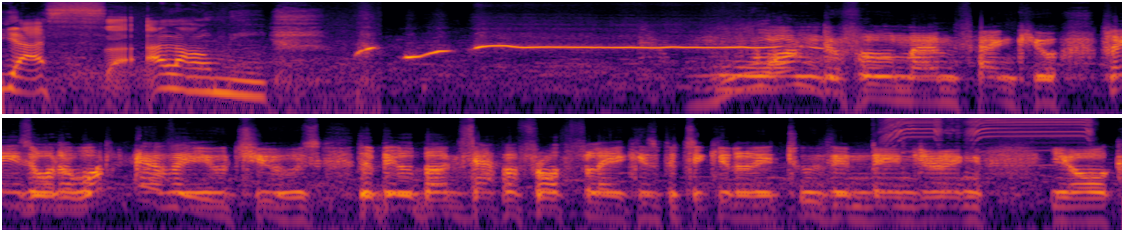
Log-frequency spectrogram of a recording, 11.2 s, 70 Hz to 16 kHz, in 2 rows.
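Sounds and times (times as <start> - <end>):
speech: 0.0 - 1.6, 3.5 - 11.2
person whistling rising notes: 1.8 - 3.7, 10.0 - 11.1.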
